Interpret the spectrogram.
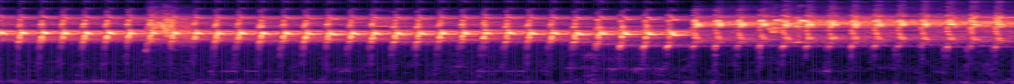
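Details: Caged lovebird pouring out the long ngekek, a lure sound meant to get other lovebirds calling: quick, regular pulses of piercing notes hold steady for three seconds, then jump higher and carry on to the end.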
